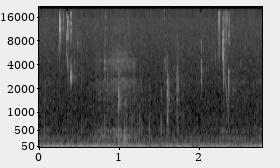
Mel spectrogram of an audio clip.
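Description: Someone bites and chews a dense, firm white piece of food up close, with a few crisp bites followed by soft, irregular chewing.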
